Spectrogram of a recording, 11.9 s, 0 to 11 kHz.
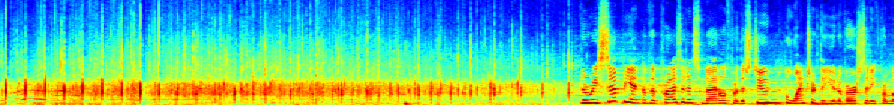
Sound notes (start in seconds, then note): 7.7 applause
